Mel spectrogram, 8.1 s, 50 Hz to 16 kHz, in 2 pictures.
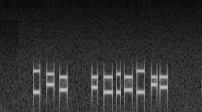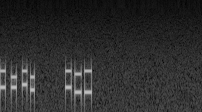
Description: DTMF, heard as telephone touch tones, dialled by hand, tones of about 130 ms. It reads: 304 71243*7 97#4 923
